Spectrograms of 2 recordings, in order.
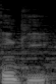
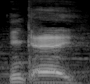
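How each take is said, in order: First: The name ends with an 'ee' sound. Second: The name ends with an 'ay' sound. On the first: The speaker calls it wrong. "Not Inky" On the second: The speaker calls it right.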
